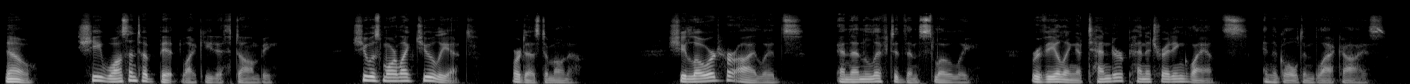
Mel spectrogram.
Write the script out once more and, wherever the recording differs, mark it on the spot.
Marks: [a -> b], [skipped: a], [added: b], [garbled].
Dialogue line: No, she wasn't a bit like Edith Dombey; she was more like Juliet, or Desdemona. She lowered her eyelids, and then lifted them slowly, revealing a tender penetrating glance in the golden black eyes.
No, she wasn't a bit like Edith Dombey; she was more like Juliet, or Desdemona. She lowered her eyelids, and then lifted them slowly, revealing a tender penetrating glance in the golden black eyes.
